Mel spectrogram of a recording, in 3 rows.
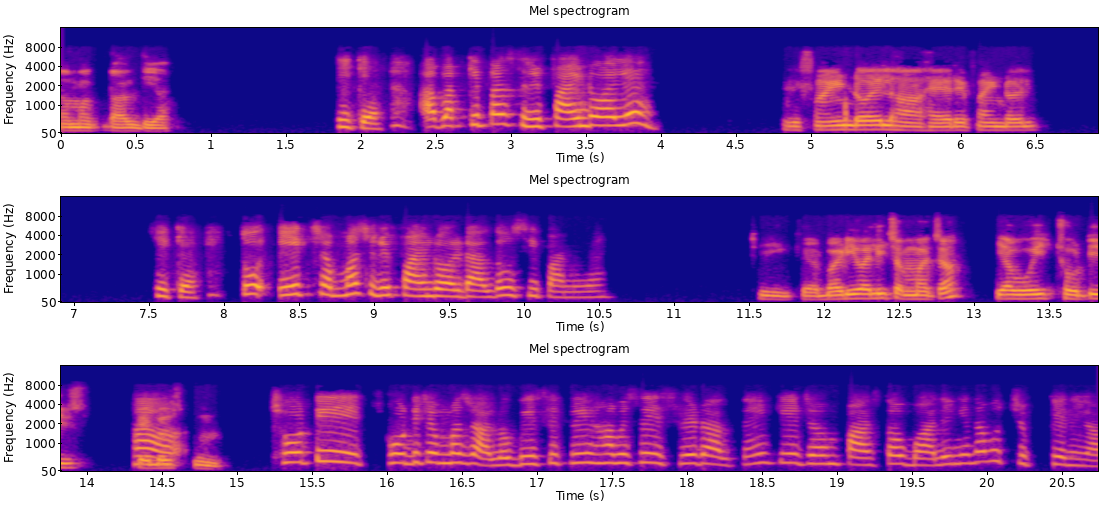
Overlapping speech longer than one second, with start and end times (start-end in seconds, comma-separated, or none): none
